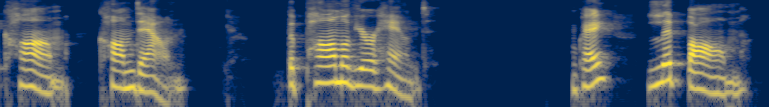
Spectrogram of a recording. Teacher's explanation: when you have LM at the end you also don't have to pronounce the L actually most people don't pronounce the L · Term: drop the L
